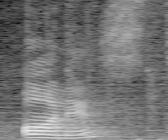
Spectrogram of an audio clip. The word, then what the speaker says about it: honest: Esta regla tiene estas excepciones en las que la H no tiene sonido. Hour, air, honest, honor.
